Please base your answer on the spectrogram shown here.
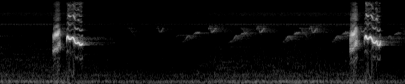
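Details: Sooty-headed bulbul lure recording for provoking rivals: two strong two-part chirps three seconds apart, each a sharp note and a descending slur, with soft high twittering from other birds between them.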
